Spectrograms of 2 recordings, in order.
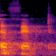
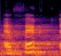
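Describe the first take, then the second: First: affect repeated much softer and lower. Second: Said in the usual way. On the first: Shown as a demonstration. Teacher echoing effect for students to show the same sound, softly. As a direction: drop to a quiet echo on affect. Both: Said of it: "same pronounce कर रहे हैं".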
